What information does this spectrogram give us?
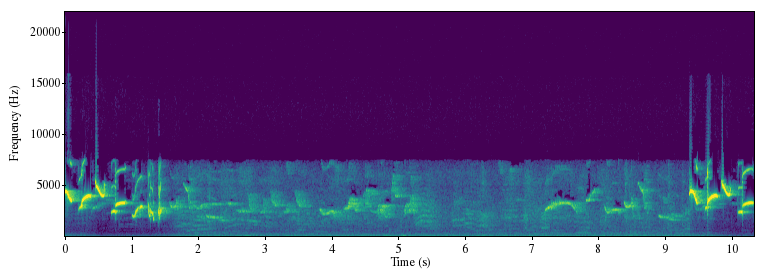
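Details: Aggressive oriental magpie-robin in breeding condition, tail spread, singing as a lure to provoke other magpie-robins into song: loud bursts of sharp, high whistled and chattering notes at the start and end, with quieter varied phrases and low hum between.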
